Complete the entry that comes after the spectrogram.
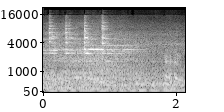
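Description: A train passes as a low rumble beneath a few sharp metallic clicks and squeals, with voices talking over it throughout.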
